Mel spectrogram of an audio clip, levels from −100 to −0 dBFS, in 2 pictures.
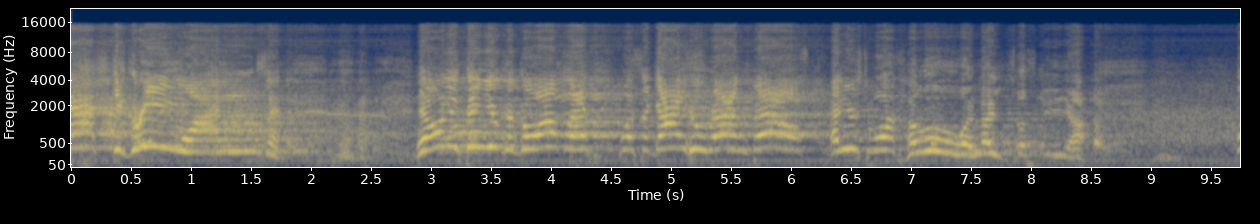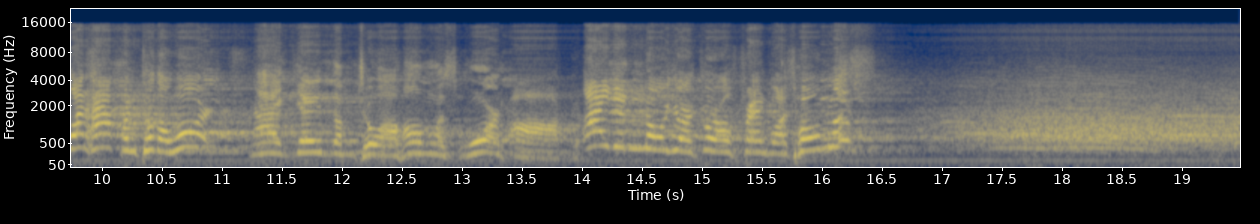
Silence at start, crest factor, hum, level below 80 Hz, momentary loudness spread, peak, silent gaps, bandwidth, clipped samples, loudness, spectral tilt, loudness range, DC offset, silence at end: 0 s; 20 dB; none; -60 dBFS; 16 LU; -2 dBFS; none; 16 kHz; under 0.1%; -20 LUFS; -2 dB/octave; 5 LU; under 0.1%; 0 s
